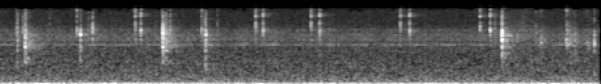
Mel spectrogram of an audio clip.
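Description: Faint computer mouse clicks, a dozen or so scattered irregularly over near-silent room hiss.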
